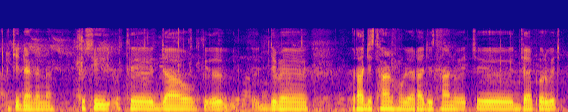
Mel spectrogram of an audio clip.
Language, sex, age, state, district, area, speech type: Punjabi, male, 18-30, Punjab, Kapurthala, urban, spontaneous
